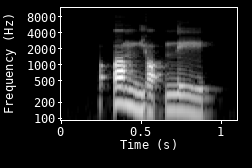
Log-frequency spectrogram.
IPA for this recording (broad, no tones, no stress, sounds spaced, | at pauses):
ʔ ɔ ŋ j ɔ ʔ n i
